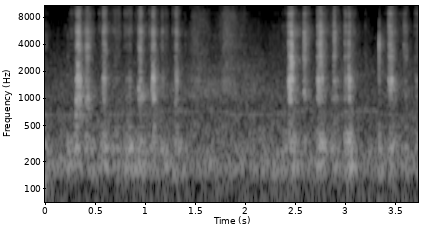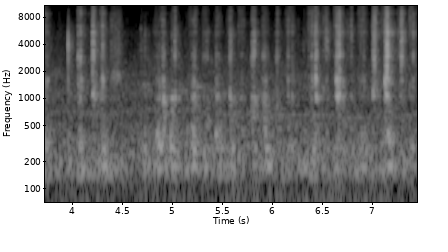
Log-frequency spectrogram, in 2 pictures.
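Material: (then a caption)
Coated paper. A thin wooden stylus scrapes the black coating in the upper foliage area of a flat wax-coated scratch art sheet lying on a cloth. About 27 short, dry, bright scratching strokes come in quick bursts with brief pauses, with a faint rasp around 3 kHz and almost no low end.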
